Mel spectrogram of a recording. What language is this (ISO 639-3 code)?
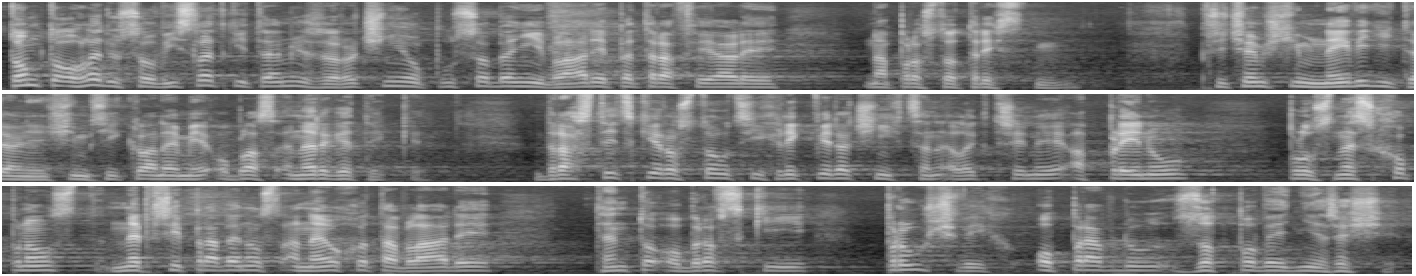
ces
